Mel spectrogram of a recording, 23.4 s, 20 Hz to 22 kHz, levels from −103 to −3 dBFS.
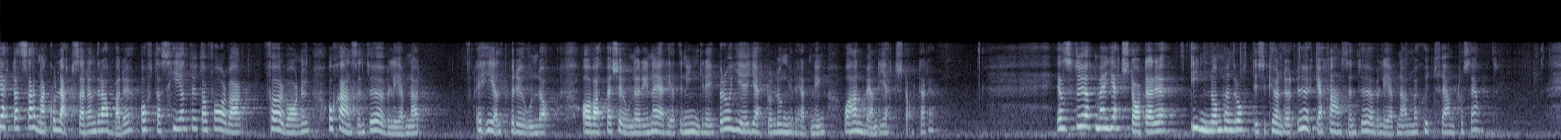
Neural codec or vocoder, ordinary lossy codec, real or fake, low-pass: none; none; real; 7.2 kHz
